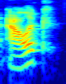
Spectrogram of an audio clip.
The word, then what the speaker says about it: Alex: There is mom, Maggie, dad, Alex, which people in the show call him Alec. – Yeah, I think it is Alec. – It's spelt like Alex, so I just say Alex a lot. There is an X, yeah.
